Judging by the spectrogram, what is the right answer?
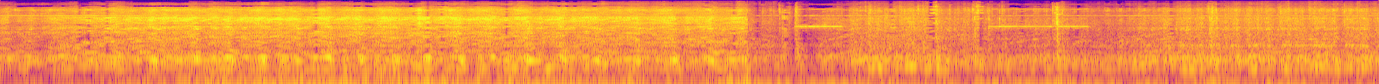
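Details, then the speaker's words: RC car, first battery test after replacing the dead rear differential with a new one: a smooth, even high-pitched whir of motor and gears with no clicks or skipping. Normal drivetrain run, seems fine. "ok mais écoutez paraît plutôt bien"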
